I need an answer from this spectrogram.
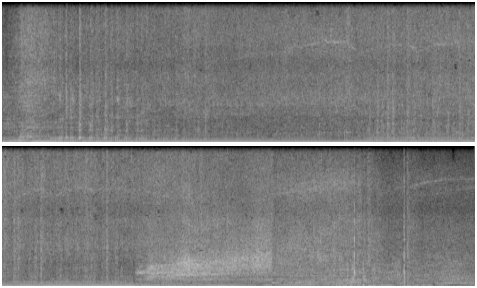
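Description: Drag-racing VW Gol's engine run up quickly and held at steady high revs with its tyres spinning and squealing, a burnout at the start line. Near the end the engine note shifts.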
